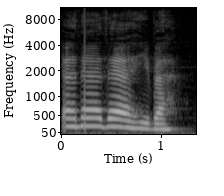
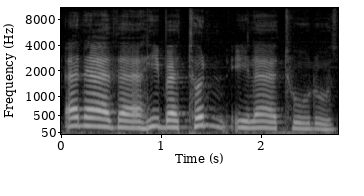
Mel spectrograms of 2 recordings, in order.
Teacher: comme je continue la phrase, je dis Ana dhahibatun ila Toulouse. Donc je prononce bien la ta marbouta.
